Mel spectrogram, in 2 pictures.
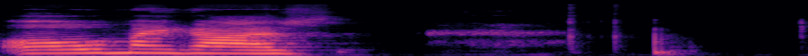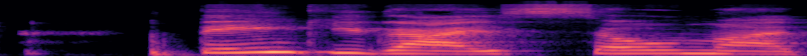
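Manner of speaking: on the verge of tears. Thanking viewers live after reaching eighty k, on the verge of tears. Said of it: "I'm not gonna cry on this live".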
